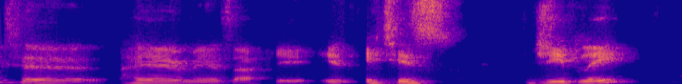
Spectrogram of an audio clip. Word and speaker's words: Ghibli: So according to Hayao Miyazaki, it is Ghibli, like Ghibli, because it's based on an Italian aviation company's name, and in Italian it would have been pronounced Ghibli, and then sort of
